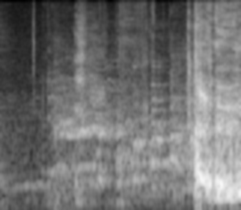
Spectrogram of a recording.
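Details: Sneeze held back on a TV show set, then released: short voiced build-up followed by a loud explosive burst.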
